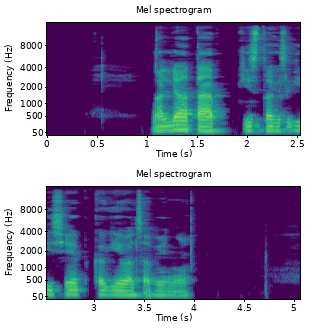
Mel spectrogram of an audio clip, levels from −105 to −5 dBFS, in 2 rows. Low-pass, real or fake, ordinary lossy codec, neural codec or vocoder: 14.4 kHz; real; none; none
